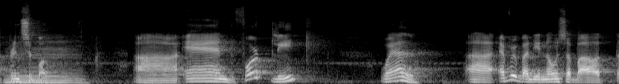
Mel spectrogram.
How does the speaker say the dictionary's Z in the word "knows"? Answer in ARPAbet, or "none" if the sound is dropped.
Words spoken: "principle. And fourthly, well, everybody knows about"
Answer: S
